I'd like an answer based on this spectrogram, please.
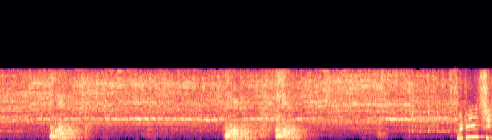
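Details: Samoyed dog confronting a robot vacuum cleaner indoors: three short, rough barks, the last two close together, then a brief rising-and-falling whine at the end, over a steady mechanical hum.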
